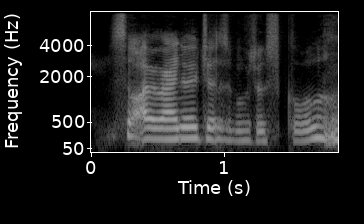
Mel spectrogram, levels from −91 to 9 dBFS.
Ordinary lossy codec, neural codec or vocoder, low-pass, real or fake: none; codec, 16 kHz, 1 kbps, FreqCodec, larger model; none; fake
